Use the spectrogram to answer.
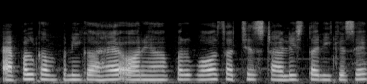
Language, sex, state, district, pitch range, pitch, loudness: Hindi, female, Bihar, Patna, 215-230 Hz, 220 Hz, -19 LUFS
